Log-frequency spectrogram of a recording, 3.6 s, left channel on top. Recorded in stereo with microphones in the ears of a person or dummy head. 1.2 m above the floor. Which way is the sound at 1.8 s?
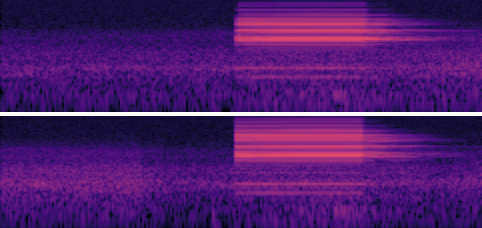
40° right (ahead or behind).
